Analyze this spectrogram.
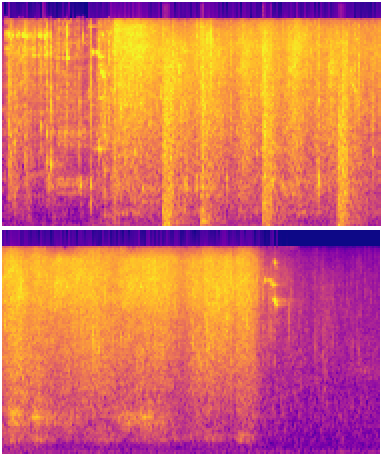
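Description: Water hisses from a hose into a tank.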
